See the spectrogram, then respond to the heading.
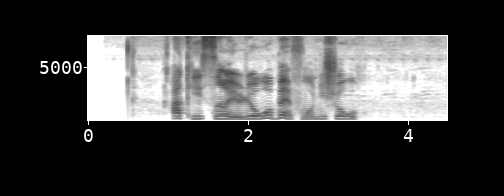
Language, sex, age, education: Yoruba, female, 15-29, secondary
